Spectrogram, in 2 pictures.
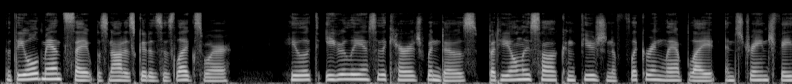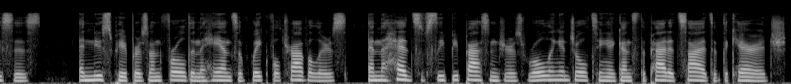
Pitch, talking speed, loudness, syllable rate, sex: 195 Hz, 215 wpm, -20 LUFS, 6.3 syllables/s, female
